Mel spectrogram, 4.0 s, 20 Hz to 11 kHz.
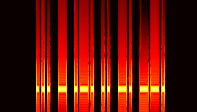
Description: Morse code, heard as a keyed tone, about 22 wpm, 700 Hz. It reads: STRING
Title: Multi-letter Phonemes 22wpm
